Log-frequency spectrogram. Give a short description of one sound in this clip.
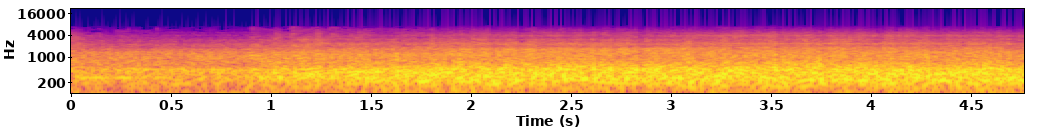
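Passenger coaches' steel wheels rumble and clatter on rails close by.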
